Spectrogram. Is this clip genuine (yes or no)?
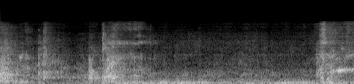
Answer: no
